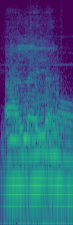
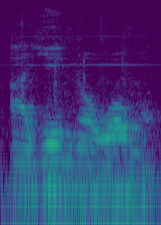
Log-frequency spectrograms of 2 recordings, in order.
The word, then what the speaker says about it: Ayenowo: But my name in correction is not Ayenowo. Okay. You were too fast pronouncing my name. Okay, Ayenowo. Aye. No. Okay. So it's actually Ayenowo.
